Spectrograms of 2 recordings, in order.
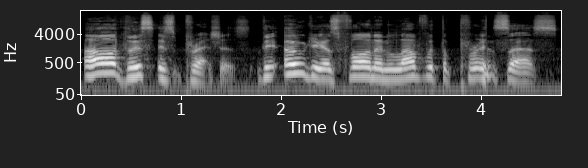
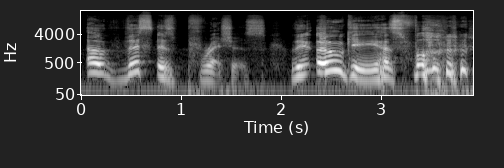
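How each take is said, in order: First: "Oh, this is precious", slow and sneering, holding back a laugh; straight-faced mock. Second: Breaking up laughing. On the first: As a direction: keep a straight face and sneer. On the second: Real, not acted. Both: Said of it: "I can say it with a straight face".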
